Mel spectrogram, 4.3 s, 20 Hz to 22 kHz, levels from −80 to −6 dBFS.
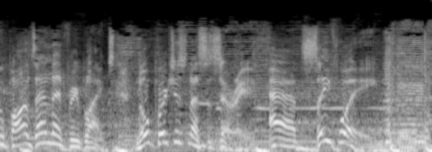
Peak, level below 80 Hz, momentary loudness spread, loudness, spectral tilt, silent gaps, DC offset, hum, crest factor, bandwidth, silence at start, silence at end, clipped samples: -2 dBFS; -20 dBFS; 3 LU; -14 LUFS; -5 dB/octave; none; 0.3%; none; 12 dB; 13.5 kHz; 0 s; 0 s; under 0.1%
